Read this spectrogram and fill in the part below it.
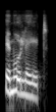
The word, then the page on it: immolate: Indian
